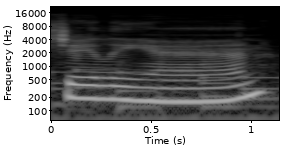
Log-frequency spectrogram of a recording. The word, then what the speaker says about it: Jaliane: Hey, it's Jaliane. Rhymes with Aliane.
